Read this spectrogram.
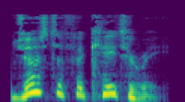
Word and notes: justificatory: British English

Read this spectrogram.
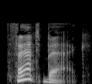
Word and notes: fatback: British English

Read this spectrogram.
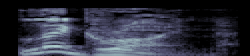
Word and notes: ligroin: British English

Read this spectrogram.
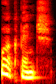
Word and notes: workbench: British English

